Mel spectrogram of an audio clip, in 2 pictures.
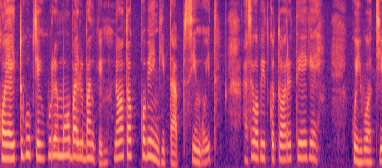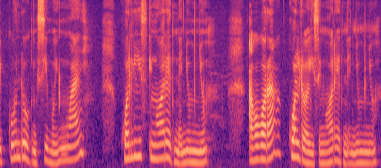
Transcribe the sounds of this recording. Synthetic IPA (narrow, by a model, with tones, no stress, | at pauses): kɔ˨ja˨itu˦ku˦k̚t͡ʃe˧ku˦ku˦ɾe˦mɔ˦ba˦i˦lba˦ŋki˨ŋnɔ˦tɔ˦kːo˦be˦ŋɡi˨ta˨p̚si˨mo˨i˦ta˨se˦kɔpi˦t̚ko˧tɔ˦ɾe˦te˦kɛ˦ | ko˨i˨bɔ˨tt͡ʃi˨p̚ko˦ndo˦ki˨ŋsi˦mo˨i˨ŋwa˦j | kwa˦li˦sɪ˨ŋɔ˦ɾɛ˨tne˨ɲu˨mɲum | a˨kɔ˧kɔ˧ɾakwɔ˦ldɔ˨i˨sɪ˨ŋɔ˨ɾɛ˨tne˨ɲu˦mɲum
